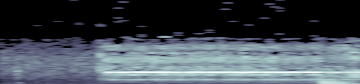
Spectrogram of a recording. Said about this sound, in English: What's that? Oh, it's the phone ringing, Mother. Oh, answer it. It sounds so far away.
